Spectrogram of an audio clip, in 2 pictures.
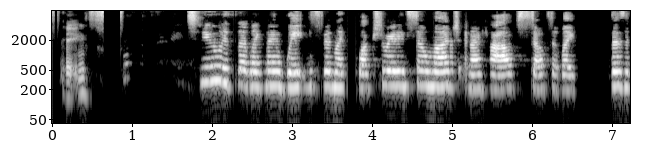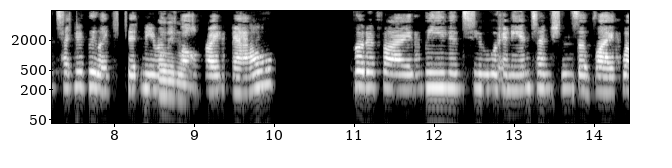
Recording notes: in trying out a new video format, we ran into a few issues with the sound quality.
